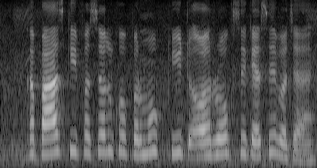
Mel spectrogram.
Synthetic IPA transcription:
kɐpaːzkifɐsəlkopɾɐmʊkʰkiːʈɔːɾːoːɡsekɛːsebɐt͡ʃaːeː

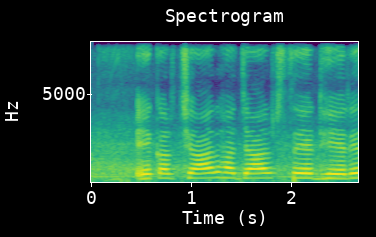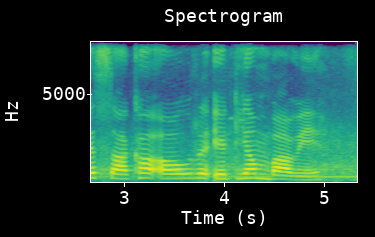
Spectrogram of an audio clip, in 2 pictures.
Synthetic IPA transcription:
eːkəɾt͡ʃaːɾɦəd͡ʒaːɾseɖʱeɾesaːkʰaʔɔʊɾeːʈijəmbaːʋe

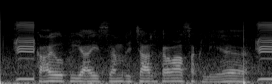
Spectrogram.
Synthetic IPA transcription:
kajopiaiseɦəmɾit͡ʃaɾd͡ʒkəɾʋasəkliɦɛ

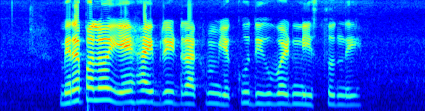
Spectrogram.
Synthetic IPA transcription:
miɾɐpɐlo̞ːeːɦɐjbɾiɖɾɐkʰɐme̞kːuʋɐd̪iɡubɐɽiniːst̪und̪i

